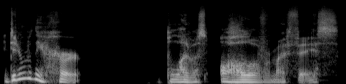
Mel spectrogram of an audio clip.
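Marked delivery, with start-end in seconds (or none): none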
